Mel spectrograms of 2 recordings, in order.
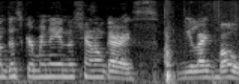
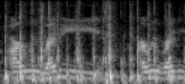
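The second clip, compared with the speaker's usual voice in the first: normal talking voice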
